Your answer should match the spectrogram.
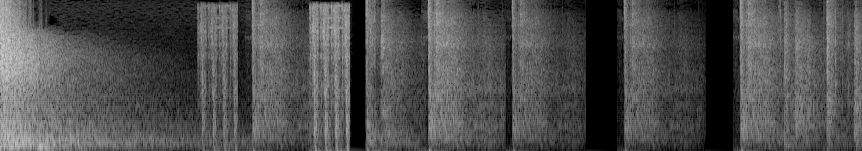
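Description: Battle sound effects: a loud explosion right at the start that dies away over about two seconds, followed by single gunshots and short bursts of gunfire. The shots come every half second to a second, each trailing off, with abrupt silent gaps between some of them.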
